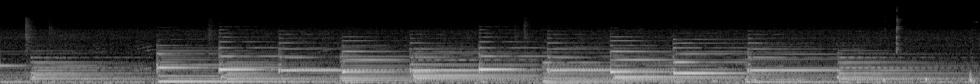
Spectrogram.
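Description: Gentle piano music: a slow run of notes and chords, each struck and left to fade, a new one about every half second to second.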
